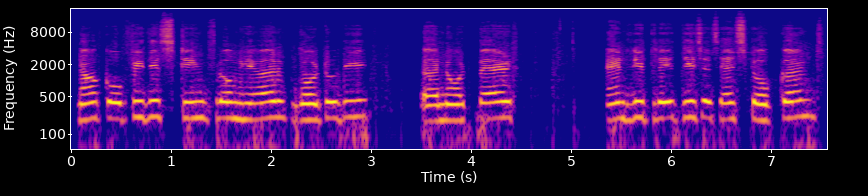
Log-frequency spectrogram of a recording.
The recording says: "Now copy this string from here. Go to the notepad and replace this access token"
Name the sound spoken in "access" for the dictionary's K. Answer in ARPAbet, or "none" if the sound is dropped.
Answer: none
